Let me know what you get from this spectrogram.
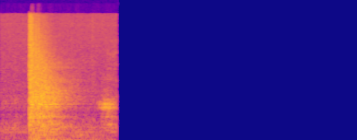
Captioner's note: gavel slamming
